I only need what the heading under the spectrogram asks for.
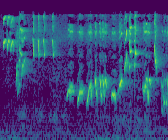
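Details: White-rumped shama singing in a competition: varied whistled phrases, sharp high notes alternating with rapid liquid mid-pitched trills and slurred rising and falling notes, delivered in quick bursts.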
